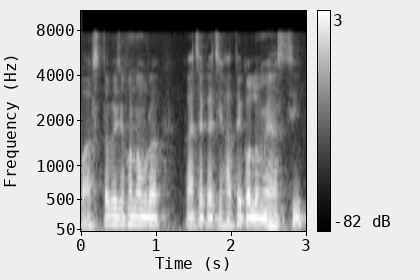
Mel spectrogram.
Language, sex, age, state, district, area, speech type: Bengali, male, 30-45, West Bengal, Howrah, urban, spontaneous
